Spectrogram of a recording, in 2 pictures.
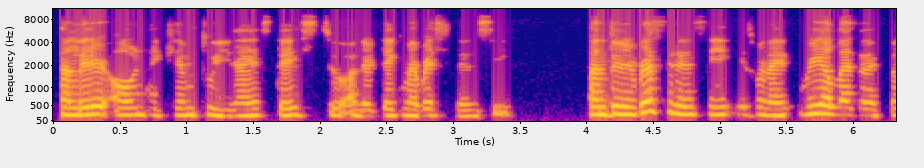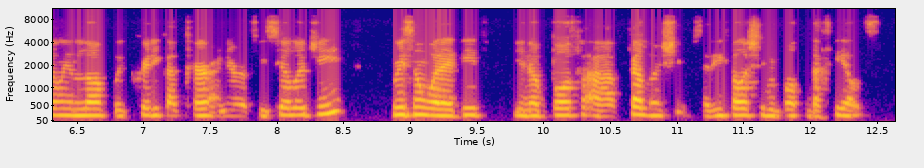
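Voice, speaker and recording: A woman's voice: mid-range voice, darkish tone, no room sound. Woman, dry lo-fi sound. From Peru. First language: Spanish. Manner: earnest, with fillers and non-native phrasing. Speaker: physician guest. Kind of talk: podcast interview.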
